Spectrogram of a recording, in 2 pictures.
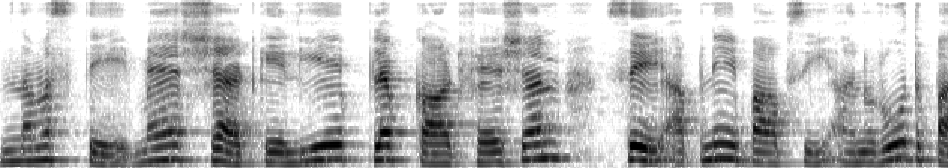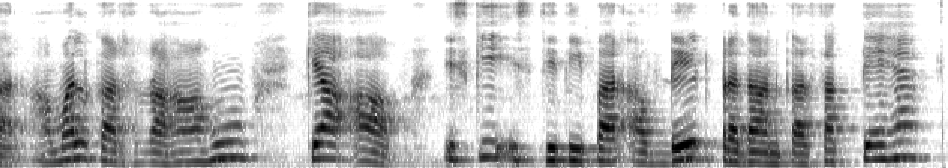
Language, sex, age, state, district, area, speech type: Hindi, female, 45-60, Madhya Pradesh, Narsinghpur, rural, read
